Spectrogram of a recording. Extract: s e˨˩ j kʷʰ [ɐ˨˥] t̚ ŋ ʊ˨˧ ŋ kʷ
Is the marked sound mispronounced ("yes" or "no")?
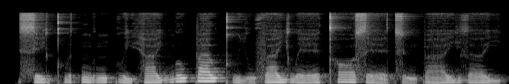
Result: no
